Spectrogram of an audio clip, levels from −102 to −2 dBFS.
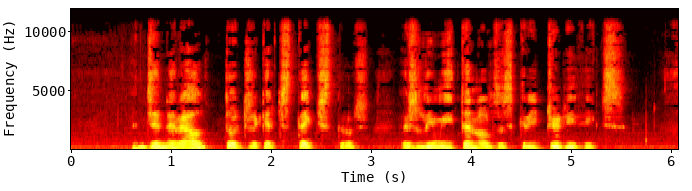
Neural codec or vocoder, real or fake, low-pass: none; real; 10.8 kHz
